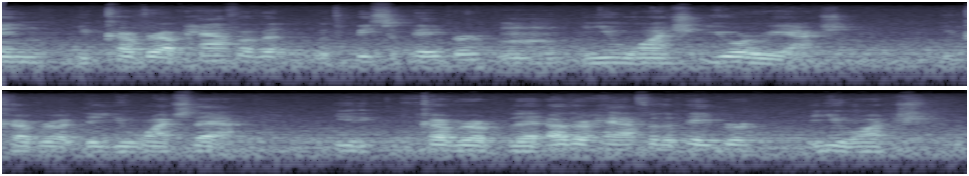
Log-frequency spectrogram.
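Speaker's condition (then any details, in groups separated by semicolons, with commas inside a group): No condition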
